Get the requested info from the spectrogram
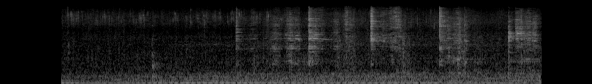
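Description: Rice-and-flour vada batter balls deep-frying in hot oil with a steady sizzle, starting about half a second in. From about two seconds in, a slotted metal spatula stirs and turns them, adding several sharp scraping strokes against the pan, before the sound cuts off abruptly near the end.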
